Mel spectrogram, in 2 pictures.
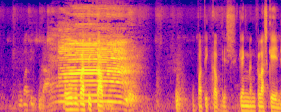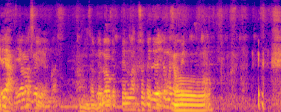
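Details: Cattle readied for a karapan sapi bull race event at a training ground in Indonesia; one long, strong harmonic moo early on, then weaker lowing calls mixed with men talking.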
